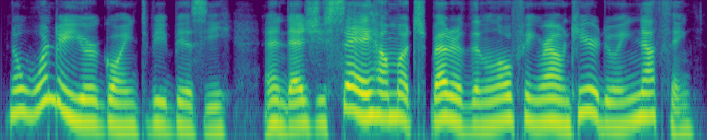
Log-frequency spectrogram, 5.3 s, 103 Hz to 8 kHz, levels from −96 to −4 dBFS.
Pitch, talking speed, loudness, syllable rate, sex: 190 Hz, 235 wpm, -17 LUFS, 5.7 syllables/s, female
